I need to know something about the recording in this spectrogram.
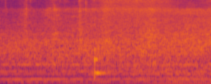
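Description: A wooden log thumps as a dog pushes it over.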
